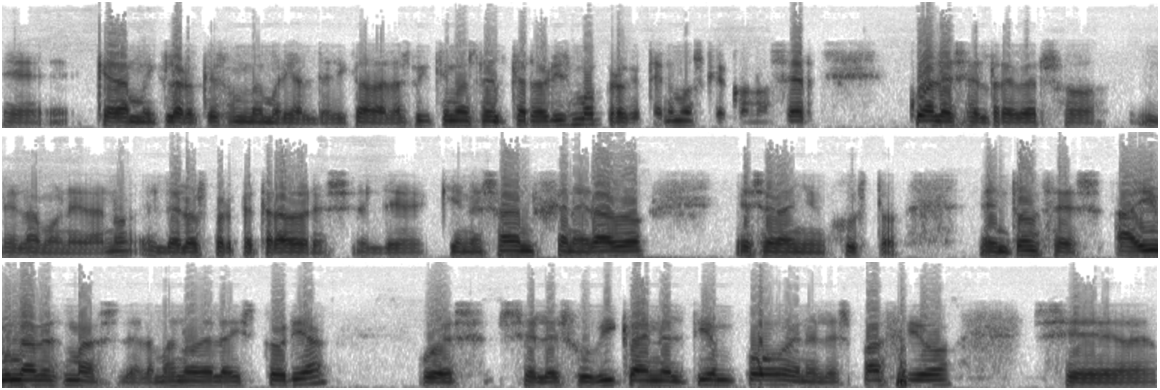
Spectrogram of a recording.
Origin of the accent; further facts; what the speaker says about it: Basque Country, Spain; somos vascos, vivimos en el País Vasco, y es una visión desde aquí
